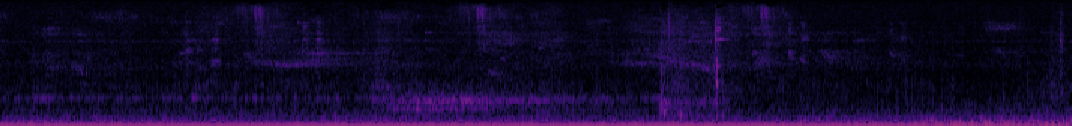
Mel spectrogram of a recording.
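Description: Many rats squeak and scurry all around.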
